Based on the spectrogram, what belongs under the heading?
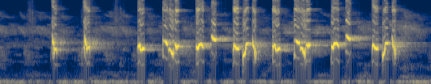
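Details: Sooty-headed bulbul in lively form singing a long 'ropel' song used to lure other bulbuls into replying: after half a second of quiet, a rapid run of short bubbly, chirpy notes tumbles on without pause, with a faint low hum beneath.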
